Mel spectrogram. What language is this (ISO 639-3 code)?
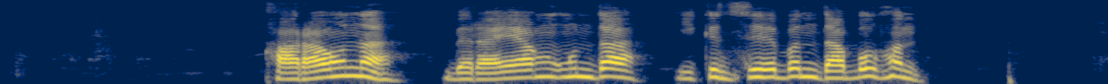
bak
